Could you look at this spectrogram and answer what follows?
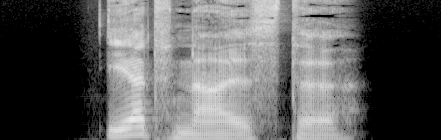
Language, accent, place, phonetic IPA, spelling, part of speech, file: German, Germany, Berlin, [ˈeːɐ̯tˌnaːəstə], erdnaheste, adjective, De-erdnaheste.ogg
- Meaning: inflection of erdnah: 1. strong/mixed nominative/accusative feminine singular superlative degree 2. strong nominative/accusative plural superlative degree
